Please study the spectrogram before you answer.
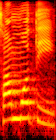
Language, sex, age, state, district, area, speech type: Bengali, female, 60+, West Bengal, Jhargram, rural, read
